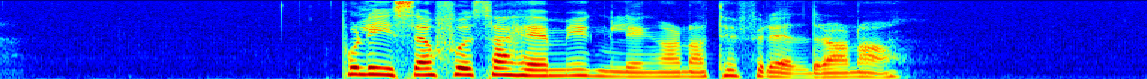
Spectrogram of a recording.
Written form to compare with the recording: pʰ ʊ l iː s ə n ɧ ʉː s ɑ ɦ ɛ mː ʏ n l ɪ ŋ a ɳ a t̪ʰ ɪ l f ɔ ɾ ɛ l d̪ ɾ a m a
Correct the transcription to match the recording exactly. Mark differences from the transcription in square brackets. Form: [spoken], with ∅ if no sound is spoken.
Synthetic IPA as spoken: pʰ ʊ l iː s ə n ɧ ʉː s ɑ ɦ ɛ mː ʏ [ŋ] l ɪ ŋ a ɳ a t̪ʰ ɪ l f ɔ ɾ ɛ l d̪ ɾ a [ɳ] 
